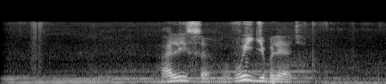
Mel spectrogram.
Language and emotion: Russian, angry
